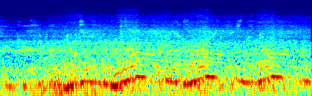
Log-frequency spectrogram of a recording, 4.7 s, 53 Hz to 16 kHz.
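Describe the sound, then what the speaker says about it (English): A 2007 Honda Civic EX sedan's VTEC engine hums steadily, its pitch rising and falling in gentle revs over a continuous smooth idle, close and fairly loud throughout. "Revs up nicely, it idles smoothly"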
